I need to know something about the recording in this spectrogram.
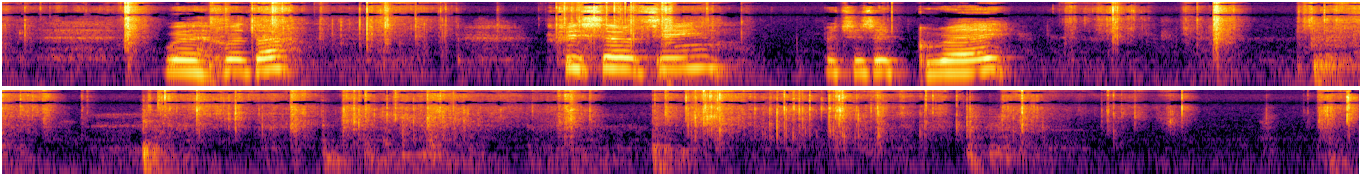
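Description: Plastic bags of beads crinkle and rustle as hands handle them.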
